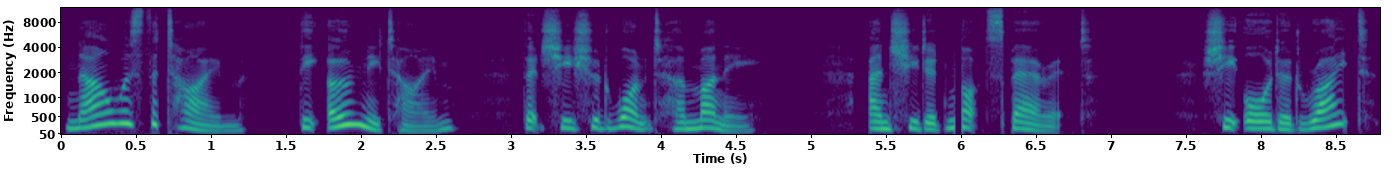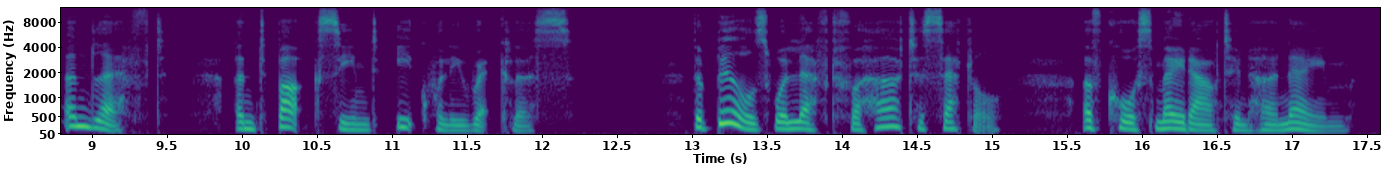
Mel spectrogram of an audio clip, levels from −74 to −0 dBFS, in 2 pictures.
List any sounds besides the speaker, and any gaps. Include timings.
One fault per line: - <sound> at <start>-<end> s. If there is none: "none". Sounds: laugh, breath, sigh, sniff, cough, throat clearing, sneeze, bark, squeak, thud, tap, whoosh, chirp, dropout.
- dropout at 5.9-6.0 s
